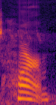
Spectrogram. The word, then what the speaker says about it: Harm: Okay, I worked with a guy that spelled it like this, and it was Harm. You don't pronounce the I, so I'm having to remind myself. Tolliver, it seems.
